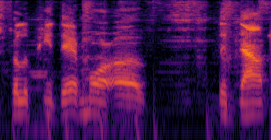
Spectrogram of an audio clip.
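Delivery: ordinary talk, nothing marked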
